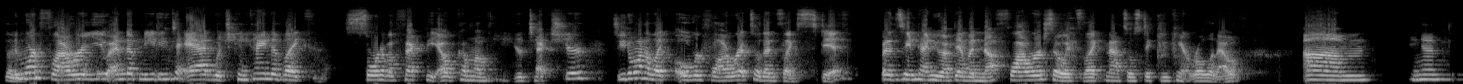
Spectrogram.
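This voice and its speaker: A woman's voice: medium pitch, normal speed, a bit bright, a little hiss or hum. Chatty woman in an echoey kitchen. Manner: chatty, rambling, many "like" fillers. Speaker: host of a baking livestream. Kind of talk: casual chat while baking. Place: home kitchen.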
